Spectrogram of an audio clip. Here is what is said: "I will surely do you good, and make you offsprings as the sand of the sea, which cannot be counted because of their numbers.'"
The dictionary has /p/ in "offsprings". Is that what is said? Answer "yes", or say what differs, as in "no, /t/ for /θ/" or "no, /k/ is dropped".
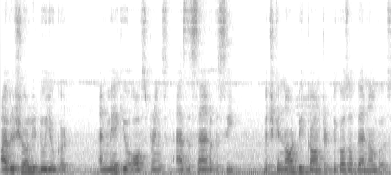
yes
